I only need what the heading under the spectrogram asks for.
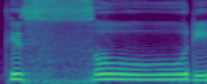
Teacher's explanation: را کے نیچے زیر ہے تو را پتلا پڑا جائے گا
